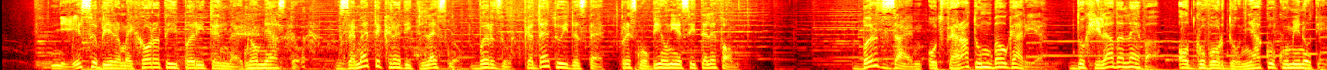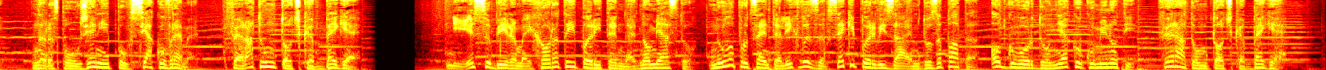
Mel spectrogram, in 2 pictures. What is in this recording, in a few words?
male bulgarian voice over sales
